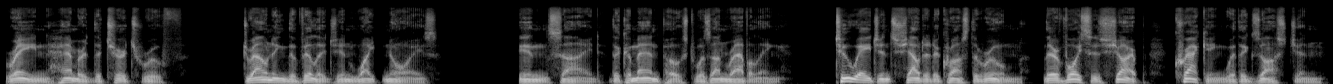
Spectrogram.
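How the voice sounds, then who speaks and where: A man's voice: very deep voice, big pitch swings, slow pace, dry recording, studio quality. A man giving dramatic, suspenseful scripted horror narration.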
